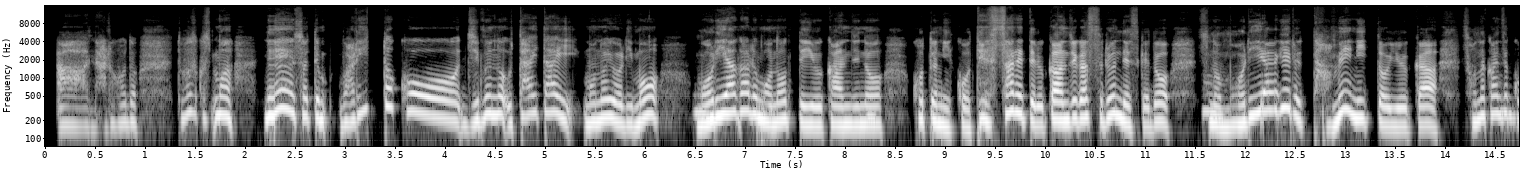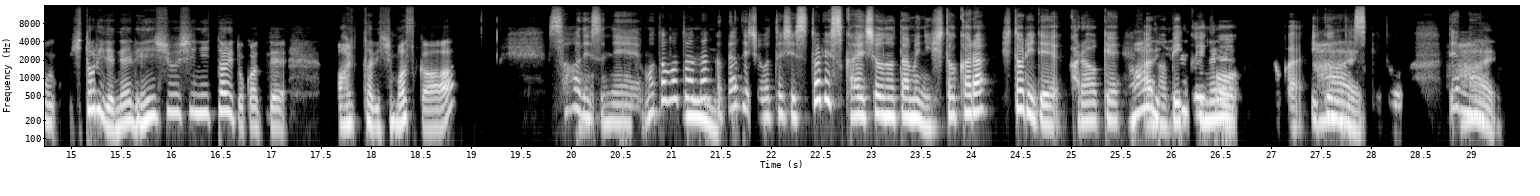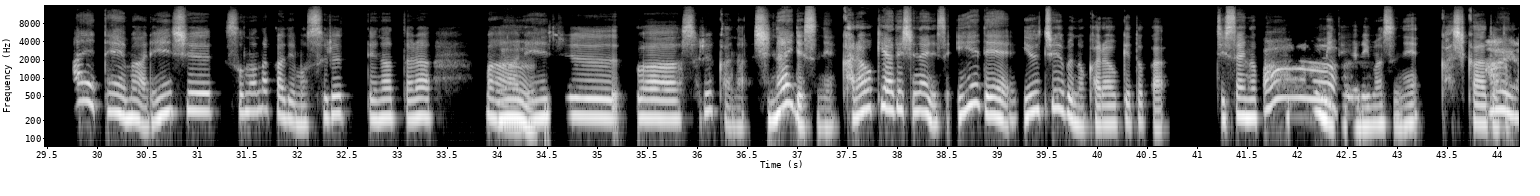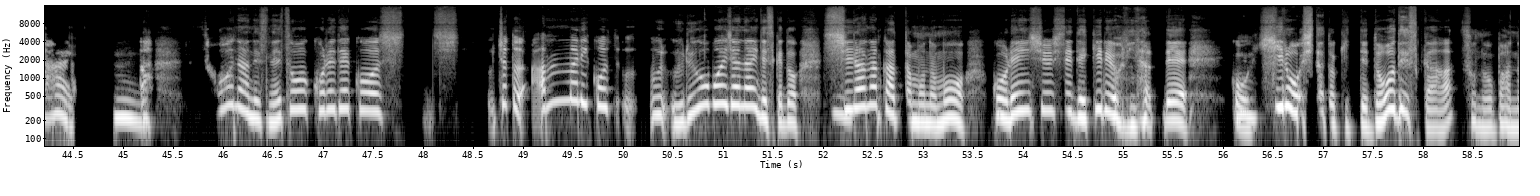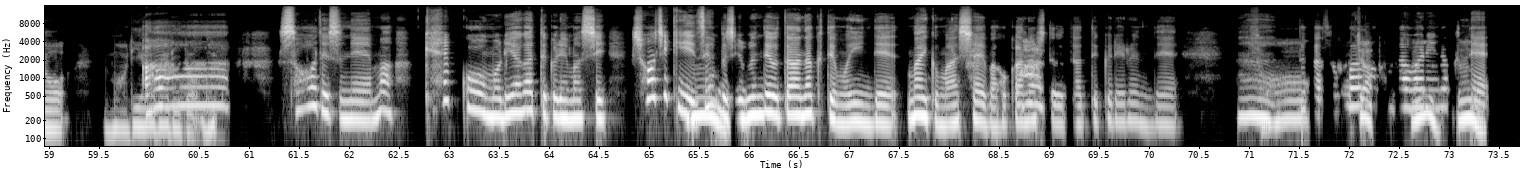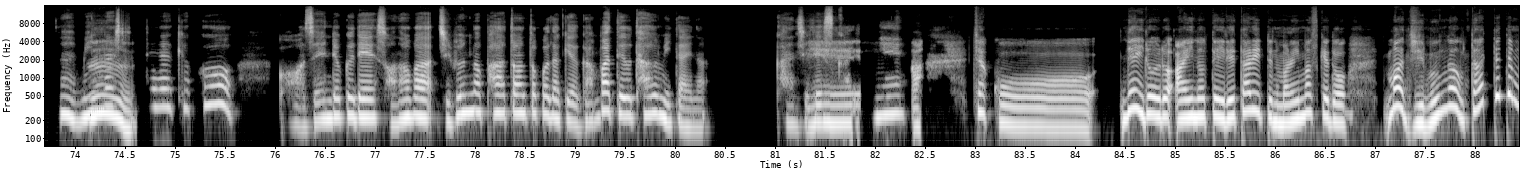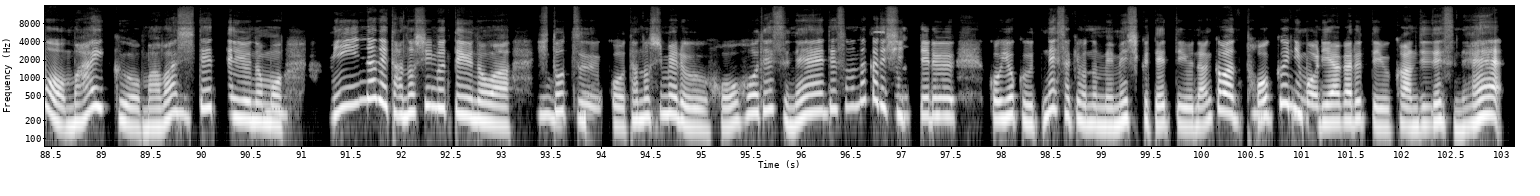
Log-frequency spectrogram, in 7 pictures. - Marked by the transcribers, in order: other noise; tapping; "うろ覚え" said as "うるおぼえ"
- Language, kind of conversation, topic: Japanese, podcast, 普段カラオケでよく歌う曲は何ですか？
- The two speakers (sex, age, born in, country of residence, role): female, 45-49, Japan, Japan, guest; female, 50-54, Japan, United States, host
